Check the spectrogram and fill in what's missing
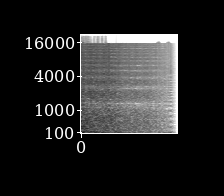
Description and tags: Retro video game sfx - Explode 3
A booming explosion.
8-bit, arcade, atari, bfxr, blast, bomb, boom, chip, chipsound, explode, game, labchirp, lo-fi, retro, video-game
